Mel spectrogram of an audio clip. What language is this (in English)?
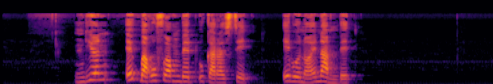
Ibibio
